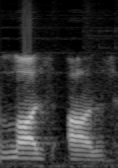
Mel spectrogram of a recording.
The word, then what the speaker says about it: Lozaus: It's called Lozaus. So that's spelled Lozaus1. It's a weird name, but the way it came across is Loz, as in my name, Yes. yeah. Oz, as in Australia.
